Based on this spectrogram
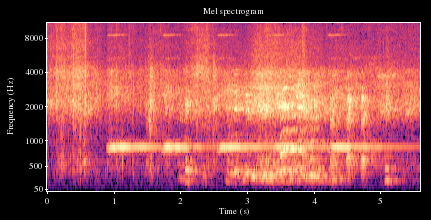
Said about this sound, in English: There's a quote that I want to end with, and of course they're going to start beeping again because that's what they did yesterday. It's like, all right, come on, you guys.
